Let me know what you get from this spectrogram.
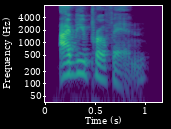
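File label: "ibuprofen", British English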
